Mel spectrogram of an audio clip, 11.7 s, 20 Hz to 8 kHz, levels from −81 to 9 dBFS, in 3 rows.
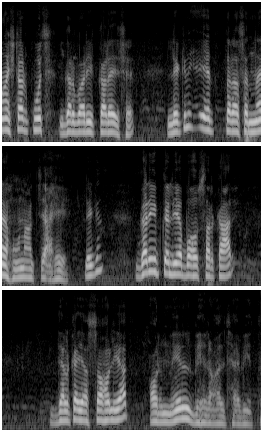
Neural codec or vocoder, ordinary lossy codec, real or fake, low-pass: none; none; real; none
